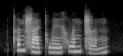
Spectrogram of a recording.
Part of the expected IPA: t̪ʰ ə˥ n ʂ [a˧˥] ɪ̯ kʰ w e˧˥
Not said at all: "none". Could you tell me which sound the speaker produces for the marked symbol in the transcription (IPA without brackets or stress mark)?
a˧˥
